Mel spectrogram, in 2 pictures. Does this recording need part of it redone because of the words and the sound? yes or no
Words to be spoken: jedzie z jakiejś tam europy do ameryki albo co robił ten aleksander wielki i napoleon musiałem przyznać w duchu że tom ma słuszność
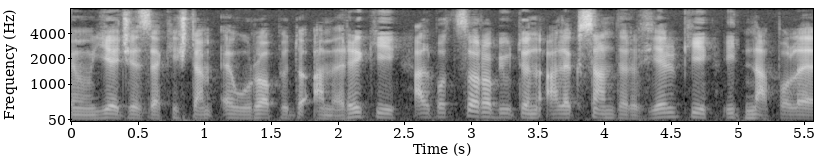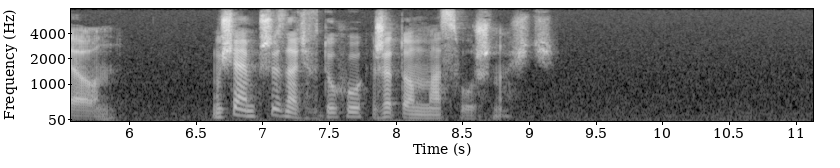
no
